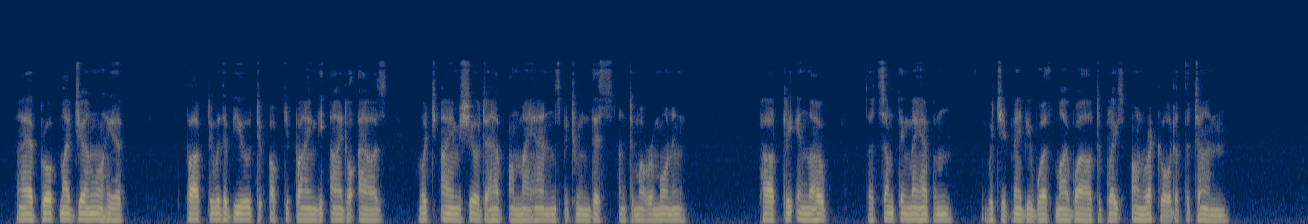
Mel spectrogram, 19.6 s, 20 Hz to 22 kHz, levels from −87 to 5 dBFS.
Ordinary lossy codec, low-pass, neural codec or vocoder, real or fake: AAC, 48 kbps; 7.2 kHz; none; real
